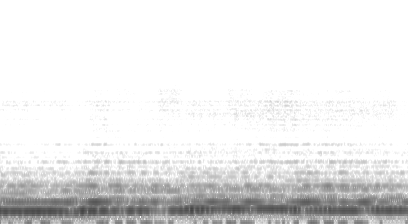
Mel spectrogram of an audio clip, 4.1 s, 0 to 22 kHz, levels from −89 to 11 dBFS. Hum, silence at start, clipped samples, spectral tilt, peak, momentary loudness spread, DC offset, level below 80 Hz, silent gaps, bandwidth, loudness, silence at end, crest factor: none; 0 s; under 0.1%; -13.5 dB/octave; -14 dBFS; 5 LU; under 0.1%; -60 dBFS; none; 1.2 kHz; -27 LUFS; 0 s; 12 dB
